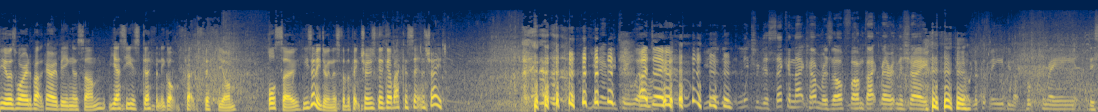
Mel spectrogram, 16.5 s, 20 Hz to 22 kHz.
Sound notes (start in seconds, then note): 7.8 laughs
